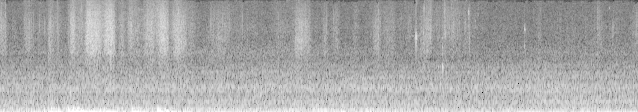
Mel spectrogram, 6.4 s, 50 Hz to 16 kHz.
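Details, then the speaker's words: Acura MDX with 40,000 km, after a dealer transmission replacement, in the cabin at 40–42 km/h with the fan off: low road hum with no whine above it; the transmission sounds quiet and healthy after the swap. "We're now at 40, 42, technically there. It's fairly quiet."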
